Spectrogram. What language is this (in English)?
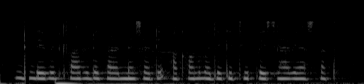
Marathi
